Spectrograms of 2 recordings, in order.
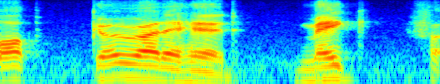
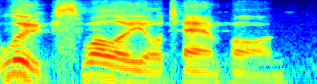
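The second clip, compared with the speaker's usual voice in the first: normal talking voice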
